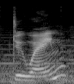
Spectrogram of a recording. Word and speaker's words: Duane: So You Want to Be a Wizard by Diane Duane, I think is how you pronounce that.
